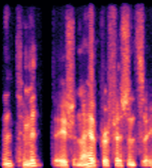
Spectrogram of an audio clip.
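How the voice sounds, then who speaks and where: A man's voice: mid-range voice, fairly even intonation, a little fast, gravelly, fairly bright tone, dry recording, low-quality recording. A man playing a tabletop game, chatting casually and playfully. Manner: laughs through his lines, loose and playful. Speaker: player.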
